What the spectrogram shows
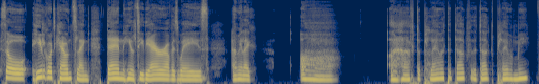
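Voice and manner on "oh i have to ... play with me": slow dawning realisation, long drawn-out "oh". Imitating a man who learns he must play with the dog: impression of him. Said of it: "Very good impression of him".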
